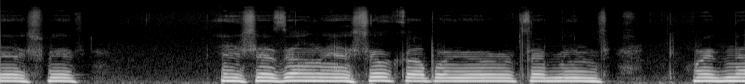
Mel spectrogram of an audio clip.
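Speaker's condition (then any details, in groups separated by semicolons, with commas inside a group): ALS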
